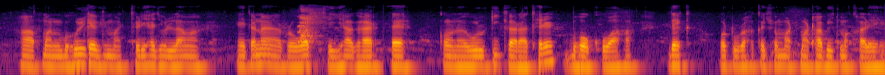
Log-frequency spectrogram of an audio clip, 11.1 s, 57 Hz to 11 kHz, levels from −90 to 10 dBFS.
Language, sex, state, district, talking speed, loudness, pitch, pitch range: Chhattisgarhi, male, Chhattisgarh, Korba, 185 wpm, -19 LUFS, 110 Hz, 105-115 Hz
